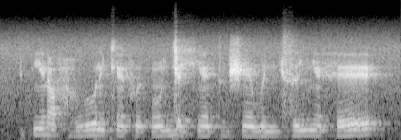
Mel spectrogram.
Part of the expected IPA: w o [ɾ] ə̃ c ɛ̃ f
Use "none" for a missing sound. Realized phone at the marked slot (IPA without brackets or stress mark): ɾ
